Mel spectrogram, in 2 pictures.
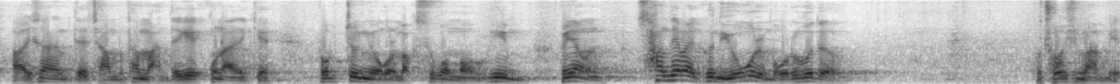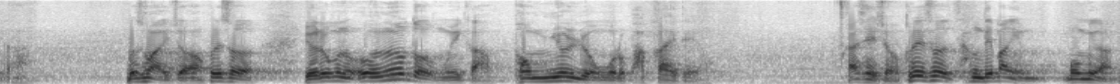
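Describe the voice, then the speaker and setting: A man's voice: on the low side, very animated, fairly quick, a little mellow. A man lecturing on law for an exam, quizzing students with rhetorical questions and blunt dialect jokes.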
